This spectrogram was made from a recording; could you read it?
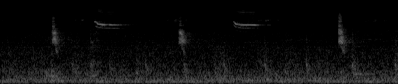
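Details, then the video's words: Northern mockingbird in Okeechobee singing a repeated short phrase: a sharp high chip, then a thin high whistle, about every one and a half seconds, over a low traffic rumble. "Mocking Bird Singing"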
